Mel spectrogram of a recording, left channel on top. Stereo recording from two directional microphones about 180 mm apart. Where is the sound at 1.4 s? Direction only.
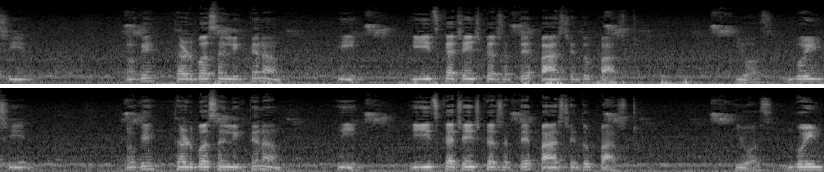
30° right (ahead or behind).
